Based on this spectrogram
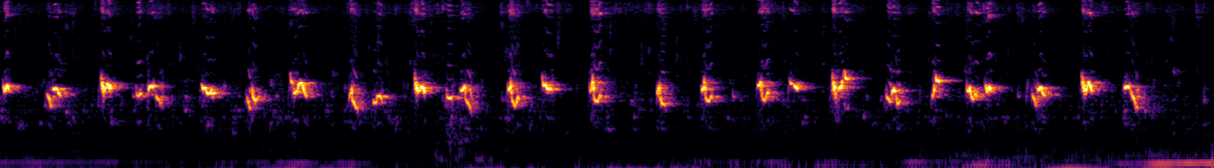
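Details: Yellow-vented bulbul delivering a long, steady chatter. Gurgling, slurred notes come about three per second for several seconds, with a faint low hum near the end.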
